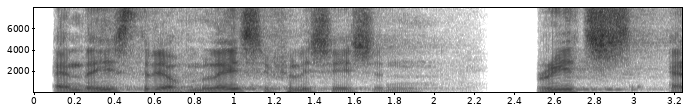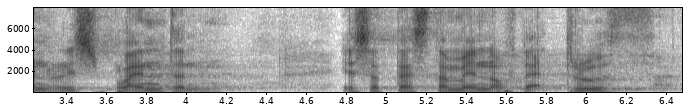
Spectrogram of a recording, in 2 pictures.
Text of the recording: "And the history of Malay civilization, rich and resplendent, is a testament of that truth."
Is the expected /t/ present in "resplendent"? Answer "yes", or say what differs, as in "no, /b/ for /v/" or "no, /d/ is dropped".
no, /t/ is dropped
